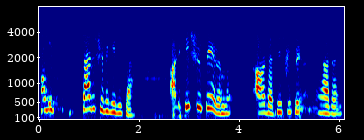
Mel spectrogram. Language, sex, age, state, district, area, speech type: Nepali, female, 18-30, West Bengal, Darjeeling, rural, conversation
